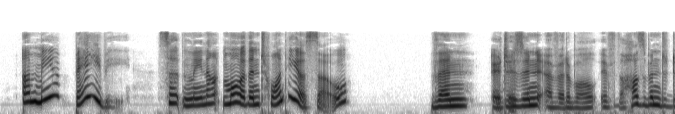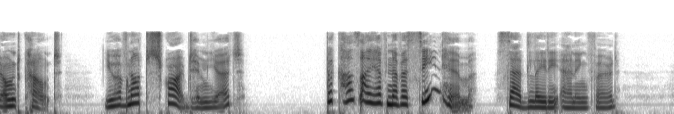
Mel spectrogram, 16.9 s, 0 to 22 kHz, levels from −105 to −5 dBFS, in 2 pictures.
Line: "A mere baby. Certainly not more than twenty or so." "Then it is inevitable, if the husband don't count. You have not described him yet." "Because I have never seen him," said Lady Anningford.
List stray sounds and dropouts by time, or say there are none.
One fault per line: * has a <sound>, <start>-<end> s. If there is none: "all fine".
all fine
